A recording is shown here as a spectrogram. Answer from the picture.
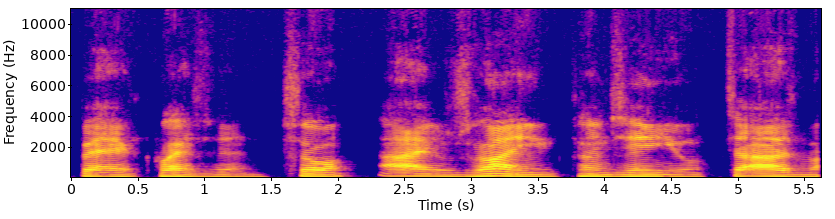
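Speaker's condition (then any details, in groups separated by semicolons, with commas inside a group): Motor neurone disease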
